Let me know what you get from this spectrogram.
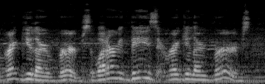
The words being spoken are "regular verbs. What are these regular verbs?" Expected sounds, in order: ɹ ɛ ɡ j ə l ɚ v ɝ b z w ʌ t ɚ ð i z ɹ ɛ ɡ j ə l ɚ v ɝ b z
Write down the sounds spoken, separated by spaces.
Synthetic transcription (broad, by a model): ɹ ɛ ɡ j l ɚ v ɝ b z w ʌ t ɚ ð i z ɹ ɛ ɡ j l ɚ v ɝ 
